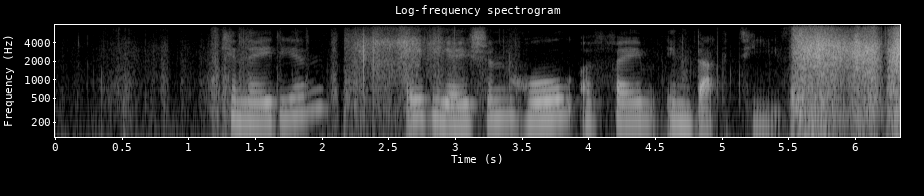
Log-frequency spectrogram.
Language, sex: English, female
